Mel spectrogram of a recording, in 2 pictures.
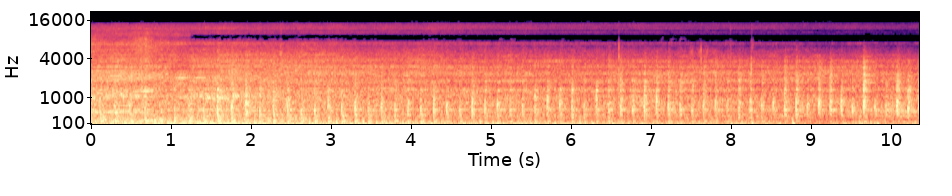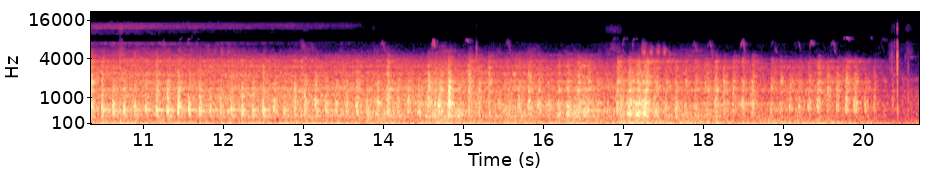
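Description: Passenger train running away after passing by, its wheels clicking over the rails as the rumble fades steadily into the distance.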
